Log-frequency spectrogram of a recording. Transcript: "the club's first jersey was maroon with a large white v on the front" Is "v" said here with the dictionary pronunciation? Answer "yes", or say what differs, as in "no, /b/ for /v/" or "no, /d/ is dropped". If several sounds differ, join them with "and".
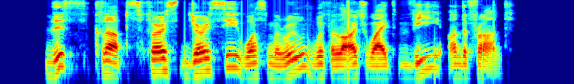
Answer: yes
